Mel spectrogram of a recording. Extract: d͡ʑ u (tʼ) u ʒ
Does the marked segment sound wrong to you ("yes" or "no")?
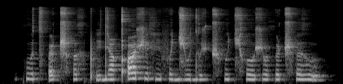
yes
